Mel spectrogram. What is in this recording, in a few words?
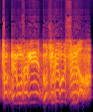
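Korean damaged AA mood medium; War Thunder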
